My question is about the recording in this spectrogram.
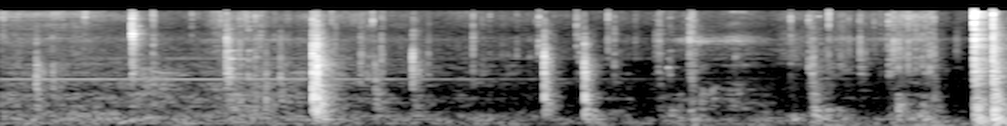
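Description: Brass door knob set being pulled apart from a door: a scattering of sharp metallic clicks and knocks from the knobs and their spindle, the loudest a double knock near the end.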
